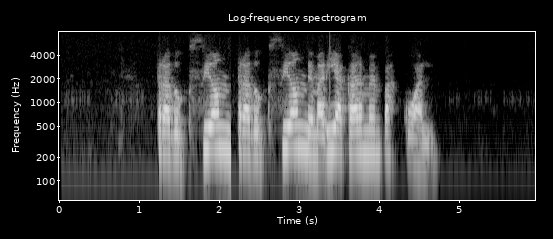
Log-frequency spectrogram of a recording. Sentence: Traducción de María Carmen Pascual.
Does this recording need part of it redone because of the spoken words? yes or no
yes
